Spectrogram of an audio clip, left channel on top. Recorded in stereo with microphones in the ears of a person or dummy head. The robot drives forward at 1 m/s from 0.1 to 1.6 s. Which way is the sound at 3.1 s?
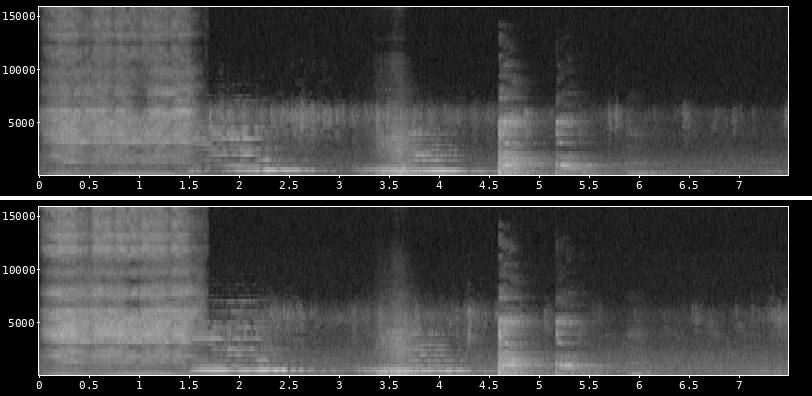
5° left (ahead or behind).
